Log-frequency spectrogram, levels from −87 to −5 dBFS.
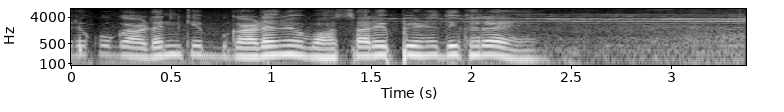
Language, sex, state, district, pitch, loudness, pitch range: Hindi, male, Madhya Pradesh, Katni, 195 Hz, -17 LUFS, 180-205 Hz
